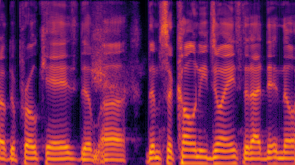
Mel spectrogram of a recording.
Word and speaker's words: Saucony: OGs that brought up the Pro Kids, them Saucony joints that I didn't know had a nice little play. I didn't know Saucony had basketball sneakers. Yeah, it's funny because it's actually Saucony.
